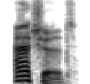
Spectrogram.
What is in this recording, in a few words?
"ashet", British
